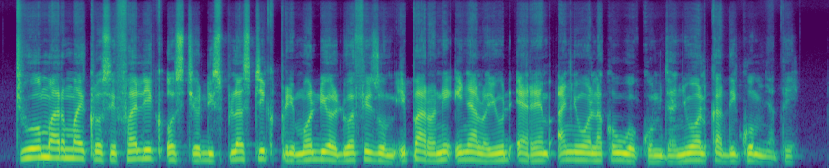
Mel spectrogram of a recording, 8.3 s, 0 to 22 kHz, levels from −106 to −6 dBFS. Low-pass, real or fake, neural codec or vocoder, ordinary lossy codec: none; fake; codec, 44.1 kHz, 7.8 kbps, Pupu-Codec; none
